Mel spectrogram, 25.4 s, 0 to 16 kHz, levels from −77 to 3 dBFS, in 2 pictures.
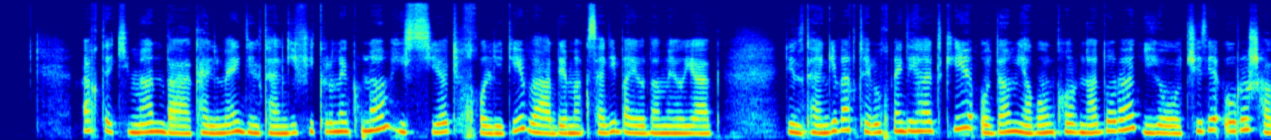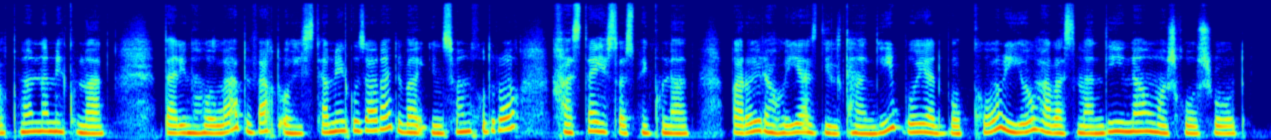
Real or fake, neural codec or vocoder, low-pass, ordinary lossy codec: fake; codec, 44.1 kHz, 2.6 kbps, DAC; 14.4 kHz; none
